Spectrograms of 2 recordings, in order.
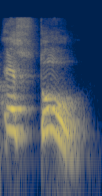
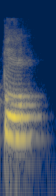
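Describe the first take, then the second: First: The word is said in full, with its first syllable. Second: The word is cut down to its stressed syllable. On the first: "Em vez de você falar estou" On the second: "você vai falar tô"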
